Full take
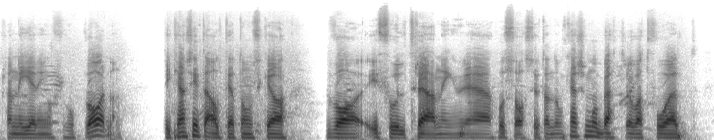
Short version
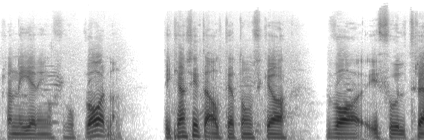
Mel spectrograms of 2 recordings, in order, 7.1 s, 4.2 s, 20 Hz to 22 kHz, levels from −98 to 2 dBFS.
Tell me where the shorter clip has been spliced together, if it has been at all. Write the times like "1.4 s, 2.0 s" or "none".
none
